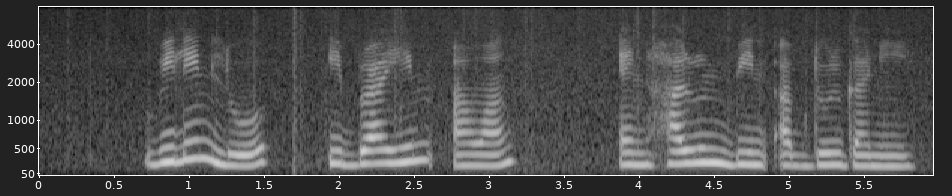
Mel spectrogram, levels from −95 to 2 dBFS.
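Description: No faults: the speech is band-limited to 8 kHz as expected of a wideband call path, which fits G.722 at 64 kbps, and the room noise sits about 31 dB below it.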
